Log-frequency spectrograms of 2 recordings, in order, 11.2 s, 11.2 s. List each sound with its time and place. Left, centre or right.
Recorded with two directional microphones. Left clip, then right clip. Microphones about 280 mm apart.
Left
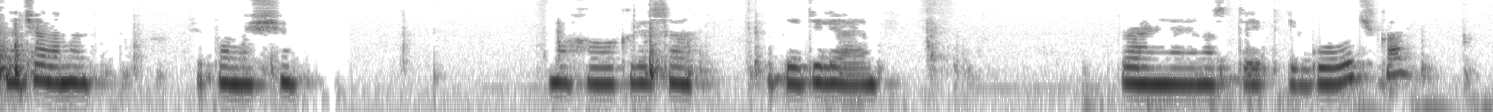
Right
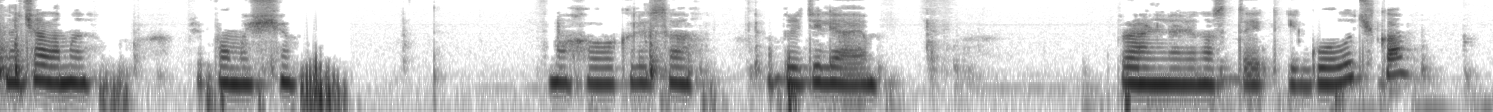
0.2 s speech: centre
4.3 s speech: centre
8.4 s speech: centre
